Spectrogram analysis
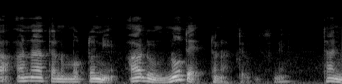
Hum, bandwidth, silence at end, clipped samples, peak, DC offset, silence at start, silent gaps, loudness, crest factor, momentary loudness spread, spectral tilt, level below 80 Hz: none; 10 kHz; 0 s; under 0.1%; -10 dBFS; under 0.1%; 0 s; none; -25 LUFS; 16 dB; 18 LU; -8 dB/octave; -52 dBFS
